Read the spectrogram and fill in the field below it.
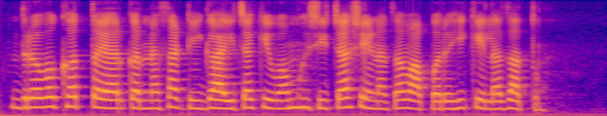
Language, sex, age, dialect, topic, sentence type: Marathi, female, 18-24, Standard Marathi, agriculture, statement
